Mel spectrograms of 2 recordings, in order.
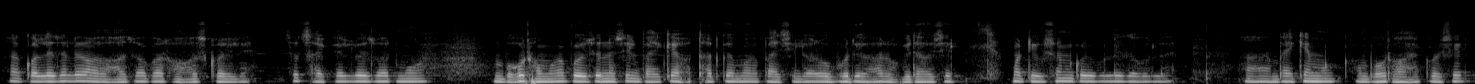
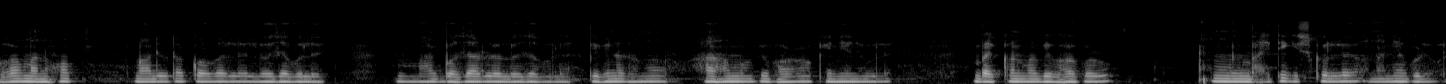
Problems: none marked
